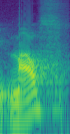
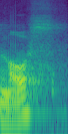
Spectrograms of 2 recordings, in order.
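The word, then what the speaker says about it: Mauss: so most for example Mau SS would be Mouse in German but it's pronounced Morse in the French way and latest Ross is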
